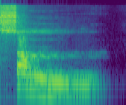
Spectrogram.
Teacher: Entonces decimos some y dejamos los labios cerrados.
